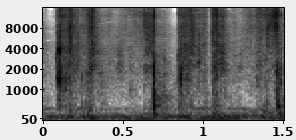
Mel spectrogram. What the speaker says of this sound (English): Official shuffle for anybody that be having something to say about my shuffling.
